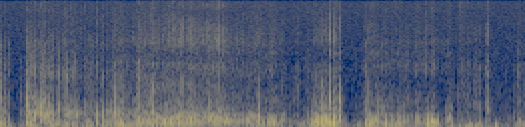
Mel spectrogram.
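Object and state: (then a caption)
Fabric baseball cap being scratched. Fingertips and nails scratch a black stitched fabric baseball cap with a hollow crown and stitched brim, lying on orange carpet. The result is a dull, muffled rasping, mostly low and boomy, with a steady rough texture broken by short louder scrapes and quick thumps.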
